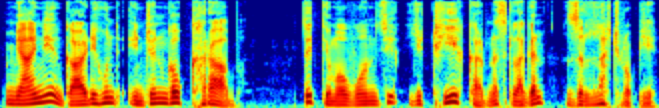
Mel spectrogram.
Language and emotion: Kashmiri, sad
